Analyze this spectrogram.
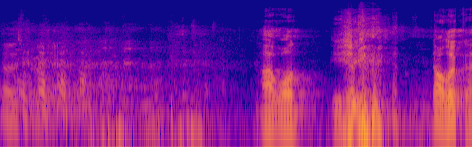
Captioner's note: audience laughs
